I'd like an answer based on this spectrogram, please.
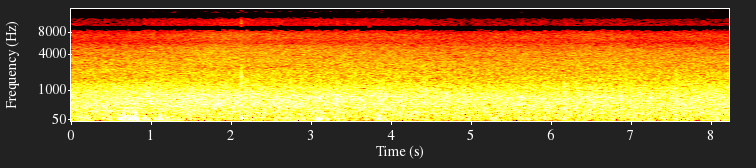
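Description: Barnes Creek, a rain-fed mountain creek, rushing below the trail: a steady, even wash of running water.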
